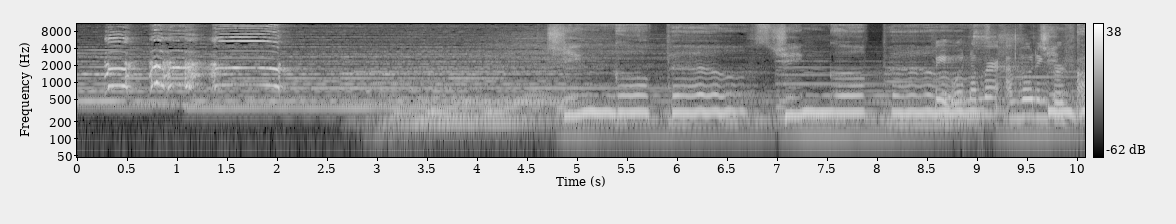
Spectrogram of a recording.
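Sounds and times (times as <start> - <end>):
rooster crowing: 0.0 - 2.4
soft background music: 0.0 - 10.0.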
